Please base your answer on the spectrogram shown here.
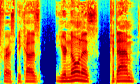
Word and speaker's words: Kadam: Because you're known as Kadam Adam. Yeah. And Kadam is a typical name in Kadampa Buddhism. Yeah. It's great that it rhymes with your name, isn't it? Just stick a K in front of my name and we're good to go.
